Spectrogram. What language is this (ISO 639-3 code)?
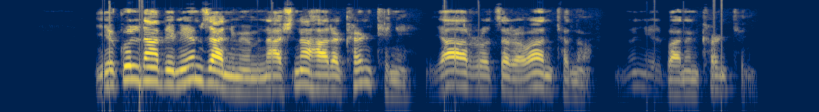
gwt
